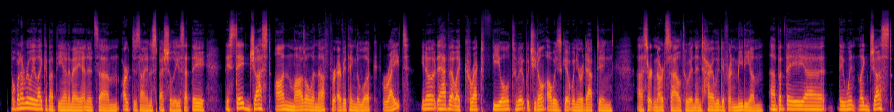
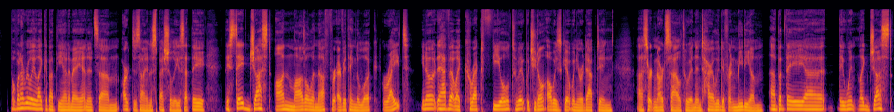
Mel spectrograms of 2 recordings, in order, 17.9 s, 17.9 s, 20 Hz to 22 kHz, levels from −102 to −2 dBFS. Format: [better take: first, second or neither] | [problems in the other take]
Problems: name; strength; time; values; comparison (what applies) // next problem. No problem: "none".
second | muffled; slightly; fading above 3 kHz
